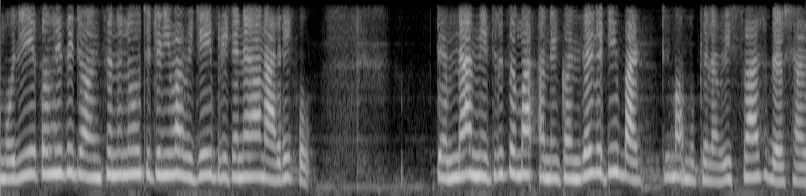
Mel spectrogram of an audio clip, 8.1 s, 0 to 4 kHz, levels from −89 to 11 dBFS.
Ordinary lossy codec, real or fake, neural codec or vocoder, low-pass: none; fake; codec, 24 kHz, 1 kbps, SNAC; 3.6 kHz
